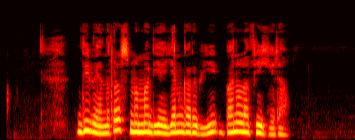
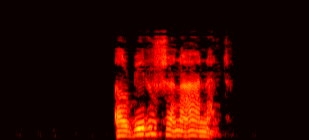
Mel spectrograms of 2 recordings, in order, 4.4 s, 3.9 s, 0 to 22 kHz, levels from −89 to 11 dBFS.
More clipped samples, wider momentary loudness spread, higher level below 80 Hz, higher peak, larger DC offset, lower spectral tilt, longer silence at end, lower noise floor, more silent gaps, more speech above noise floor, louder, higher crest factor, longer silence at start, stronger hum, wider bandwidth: neither; about the same, 11 LU vs 9 LU; first, -68 dBFS vs -74 dBFS; first, -4 dBFS vs -12 dBFS; neither; first, -6.5 dB/octave vs -5 dB/octave; second, 0.85 s vs 1 s; second, -69 dBFS vs -87 dBFS; neither; second, 51 dB vs 59 dB; first, -18 LUFS vs -29 LUFS; second, 14 dB vs 20 dB; second, 0.95 s vs 1.45 s; neither; first, 10.5 kHz vs 9.2 kHz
